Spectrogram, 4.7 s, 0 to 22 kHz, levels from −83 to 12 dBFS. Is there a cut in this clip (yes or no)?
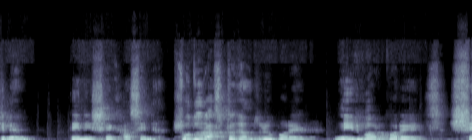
yes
